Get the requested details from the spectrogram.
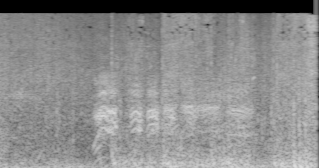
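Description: A fiery explosion bursts with a loud roar.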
